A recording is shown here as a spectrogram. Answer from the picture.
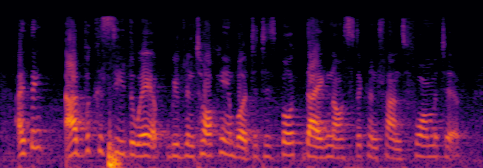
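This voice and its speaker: Very fast female speech, fairly low in pitch, against noticeable background noise. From Guyana. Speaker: university lecturer, panelist. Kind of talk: panel discussion.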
